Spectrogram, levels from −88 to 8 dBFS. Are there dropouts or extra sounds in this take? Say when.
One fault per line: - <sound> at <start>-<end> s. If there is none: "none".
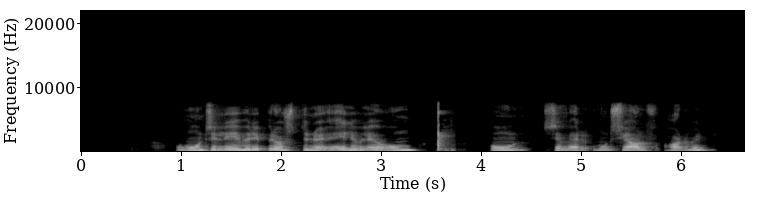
- thud at 3.6-3.8 s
